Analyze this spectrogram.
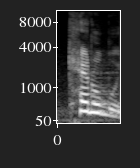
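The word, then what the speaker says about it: כרוב: 영어가 아니고 히브리어에 히브리어 히브리어로는 정확한 발음이 그룹이 아닙니다 케루브 있니다 케루브 따라해보실까요 케루브 케루브이 케브라 단어는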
